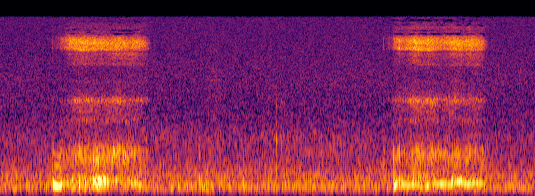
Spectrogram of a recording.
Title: Little Snores From Pixie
